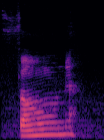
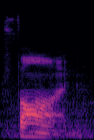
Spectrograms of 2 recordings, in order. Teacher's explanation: Again, the O vowel, very tight, very tense, rounded lips. The ah vowel, a lot more open, a lot more relaxed.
